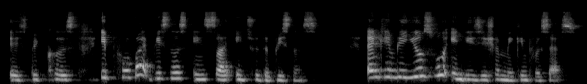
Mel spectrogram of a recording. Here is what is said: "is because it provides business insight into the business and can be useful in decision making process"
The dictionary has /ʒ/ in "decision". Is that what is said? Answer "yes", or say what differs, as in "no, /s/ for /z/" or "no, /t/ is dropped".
no, /ʃ/ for /ʒ/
